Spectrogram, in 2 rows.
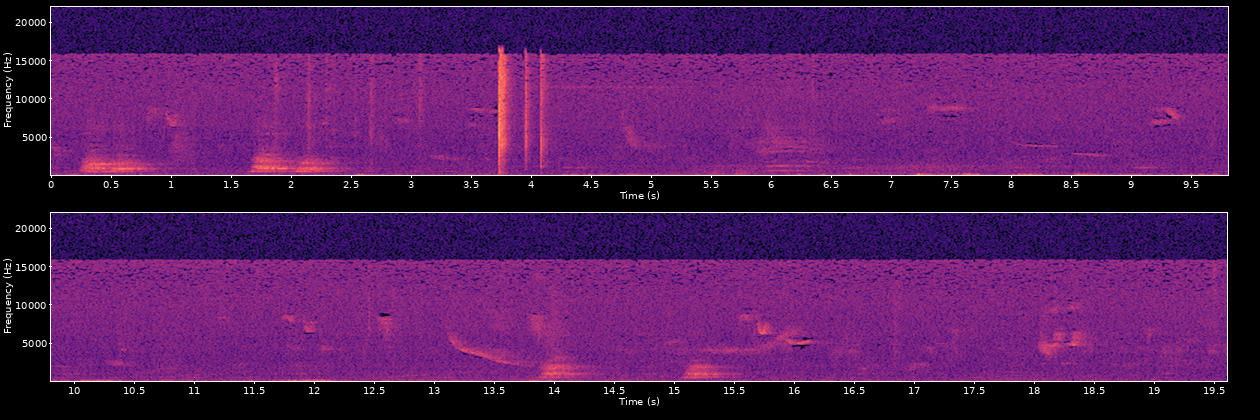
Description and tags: dogs and birds 02 close steps
Ambient sounds recorded in a village in portugal, August 2016 using a Zoom H1 recorder fitted with standard windshield.
Low cut filter in Audacity to remove windnoise below 100Hz.
Plenty of birds and also distant dogs barking.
